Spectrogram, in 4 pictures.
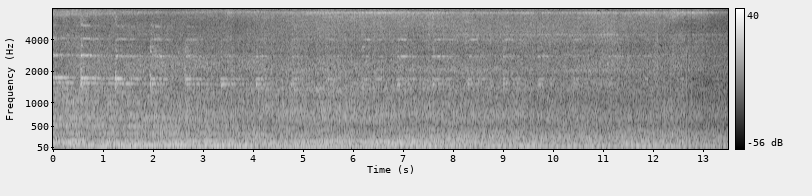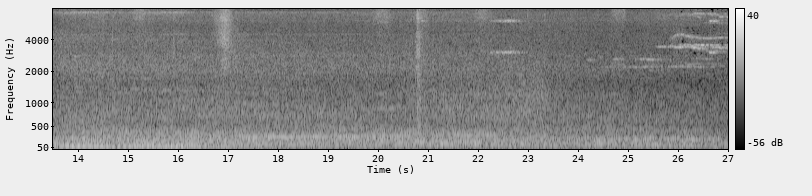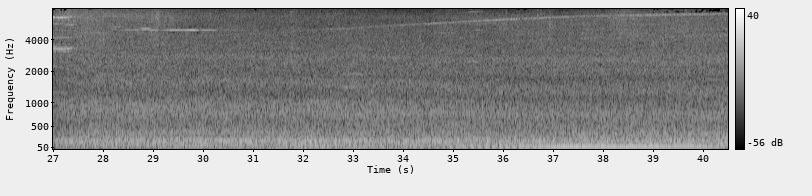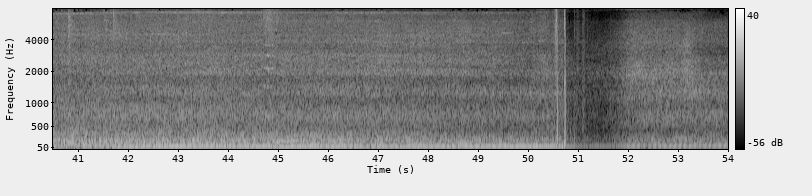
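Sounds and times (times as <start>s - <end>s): wheels rumbling on rail: 0.0s - 54.0s
high wheel squeals: 22.0s - 23.1s, 24.2s - 27.6s, 28.2s - 30.4s.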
